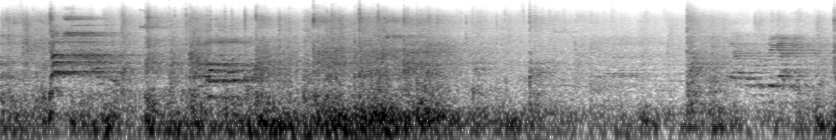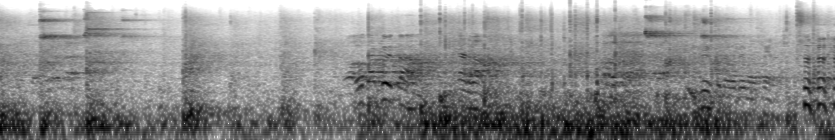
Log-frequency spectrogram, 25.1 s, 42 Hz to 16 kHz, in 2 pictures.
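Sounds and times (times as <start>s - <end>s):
basketball bouncing on court: 0.0s - 8.8s, 12.1s - 25.0s
players running footsteps: 0.0s - 10.2s, 18.9s - 25.0s.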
